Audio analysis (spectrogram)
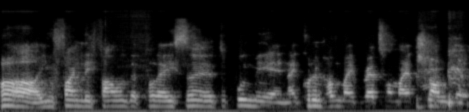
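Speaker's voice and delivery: ordinary delivery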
